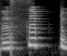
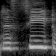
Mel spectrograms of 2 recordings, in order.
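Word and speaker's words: receipt: फिर साइलेंट हो जाएगा जैसे कि आर ई सी ई आई पी टी इसे बहुत से लोग क्या बोलते हैं? रिसीप्ट बोलते हैं। रिसीप्ट बोलते हैं। वो रिसीप्ट नहीं होता। वो रिसीप्ट होता है। क्योंकि यहां पे पी क्या है? साइलेंट है। इस वर्ड को याद कर लो। बहुत से लोग गलती करते हैं। इसे रिसीप्ट नहीं बोलते। रिसीट बोलते हैं।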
